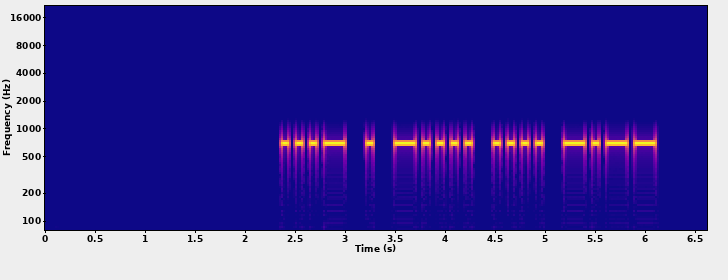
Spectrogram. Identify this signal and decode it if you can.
Morse code, heard as a keyed tone, about 17 wpm, 700 Hz. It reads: VE6HY
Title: DXCC-100 Call Signs - 5 Characters - 17wpm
